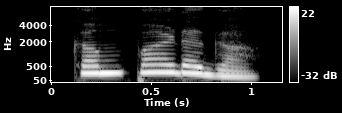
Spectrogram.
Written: ಕಂಪಿಡಿಗು

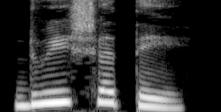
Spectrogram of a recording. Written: ಧ್ವಸ್ತ

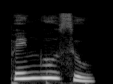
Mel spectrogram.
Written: ಪೆಂಗುಸು

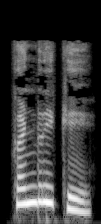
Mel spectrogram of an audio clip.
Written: ಕಂಡ್ರಿಕೆ

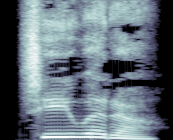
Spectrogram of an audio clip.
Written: ಚಿವುರು

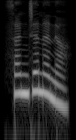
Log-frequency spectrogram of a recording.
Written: ಸಂಜನನ

